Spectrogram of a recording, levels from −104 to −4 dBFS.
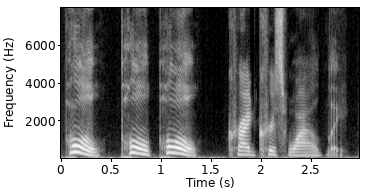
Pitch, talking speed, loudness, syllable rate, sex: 220 Hz, 120 wpm, -17 LUFS, 2.9 syllables/s, female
